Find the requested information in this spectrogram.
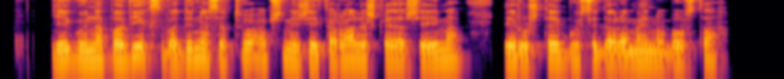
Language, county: Lithuanian, Šiauliai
